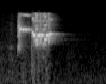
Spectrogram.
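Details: Rosy-faced lovebird among five caged birds kept by a window: a single harsh, scratchy chirp lasting under half a second, with quiet around it.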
